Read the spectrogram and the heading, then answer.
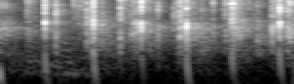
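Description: An audience claps together in a steady, regular rhythm, the many hands landing as one sharp beat roughly three times a second, lively, with no voices standing out.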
